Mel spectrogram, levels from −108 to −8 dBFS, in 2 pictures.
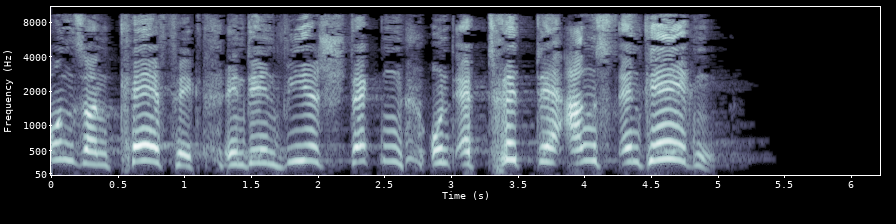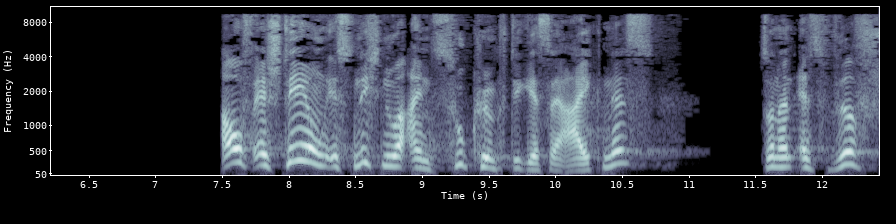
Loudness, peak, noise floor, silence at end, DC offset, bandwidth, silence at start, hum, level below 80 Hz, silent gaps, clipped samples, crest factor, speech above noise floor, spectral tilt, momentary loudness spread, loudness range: -24 LUFS; -4 dBFS; under -90 dBFS; 0 s; under 0.1%; 9.8 kHz; 0 s; none; -78 dBFS; 5.43-7.48 s, 11.15-11.52 s; under 0.1%; 22 dB; over 66 dB; -1.5 dB/octave; 12 LU; 8 LU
